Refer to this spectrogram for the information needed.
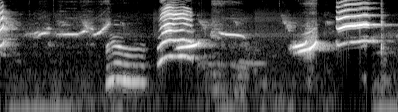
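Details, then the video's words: Rose-ringed parakeet talking: short harmonic, speech-like syllables mixed with clear whistled notes, some rising and falling, delivered in bursts separated by brief pauses. "Amazing parrot talking funny clips"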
